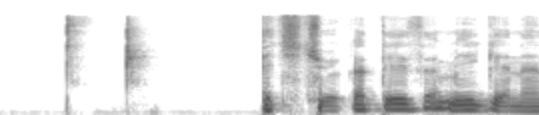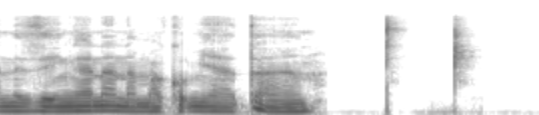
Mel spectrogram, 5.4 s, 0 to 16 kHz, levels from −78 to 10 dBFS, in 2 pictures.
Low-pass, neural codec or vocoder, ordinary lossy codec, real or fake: 9.9 kHz; vocoder, 22.05 kHz, 80 mel bands, Vocos; none; fake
